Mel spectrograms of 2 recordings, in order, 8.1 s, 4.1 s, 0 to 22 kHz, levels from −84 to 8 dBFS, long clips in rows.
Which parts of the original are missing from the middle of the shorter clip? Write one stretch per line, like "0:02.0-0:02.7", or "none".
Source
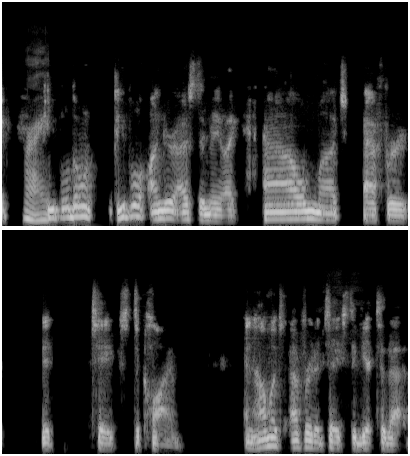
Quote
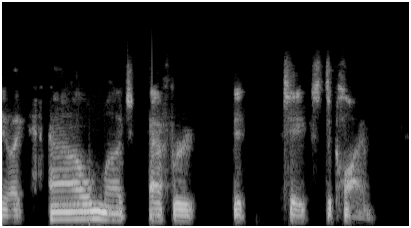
none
